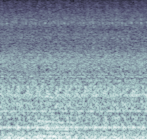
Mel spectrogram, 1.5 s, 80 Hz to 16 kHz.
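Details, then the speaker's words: 2007 Lexus LS460L V8 after replacing spark plugs and valve cover gaskets, driven home: smooth steady idle, even hum, no knocks or misses; running clean and healthy. "alright guys so I finally made it home car drives good everything sounds good"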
